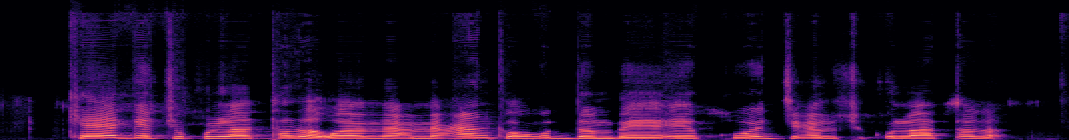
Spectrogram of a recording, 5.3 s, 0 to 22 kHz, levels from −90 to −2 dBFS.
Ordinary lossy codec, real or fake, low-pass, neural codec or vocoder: none; fake; none; codec, 44.1 kHz, 2.6 kbps, SNAC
